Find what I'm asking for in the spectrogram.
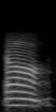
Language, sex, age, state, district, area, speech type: Assamese, female, 45-60, Assam, Darrang, rural, conversation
